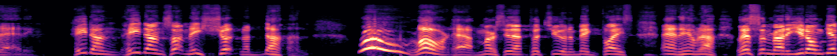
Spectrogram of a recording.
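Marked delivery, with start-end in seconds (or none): 3.6-4.1 sharp high woo; high preaching whoop. Real, not acted. Preacher whooping to his church in amazement.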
